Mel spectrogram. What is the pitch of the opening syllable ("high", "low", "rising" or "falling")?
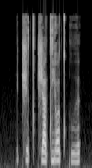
high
